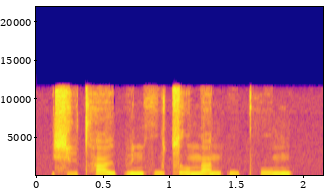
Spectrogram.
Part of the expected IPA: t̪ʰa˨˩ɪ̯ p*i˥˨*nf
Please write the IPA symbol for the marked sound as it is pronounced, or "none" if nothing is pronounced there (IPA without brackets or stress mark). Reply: y˥˨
